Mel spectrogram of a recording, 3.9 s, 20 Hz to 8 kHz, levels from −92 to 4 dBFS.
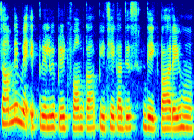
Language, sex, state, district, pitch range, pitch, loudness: Hindi, female, Bihar, Kaimur, 190-210 Hz, 195 Hz, -14 LUFS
